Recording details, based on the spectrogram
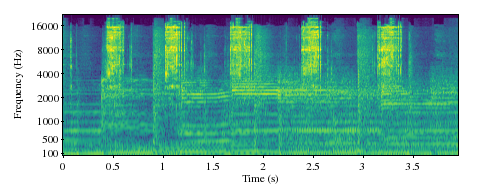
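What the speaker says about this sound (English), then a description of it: "we're using a crimp ring system, putting everything together and torquing everything down to the right specifications" Rapid, close mechanical ratcheting, clicking in a steady rhythm throughout, as PEX crimp-ring fittings are crimped and torqued down while installing a whole home water filtration system.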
